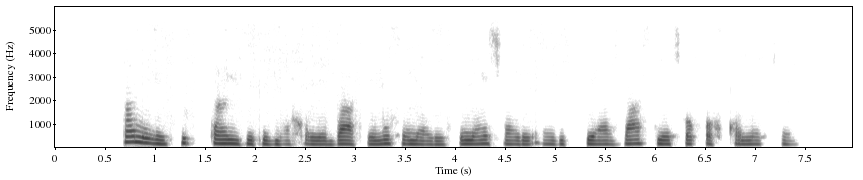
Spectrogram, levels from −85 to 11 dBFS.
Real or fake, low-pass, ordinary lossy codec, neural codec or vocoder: fake; 5.4 kHz; MP3, 32 kbps; autoencoder, 48 kHz, 32 numbers a frame, DAC-VAE, trained on Japanese speech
